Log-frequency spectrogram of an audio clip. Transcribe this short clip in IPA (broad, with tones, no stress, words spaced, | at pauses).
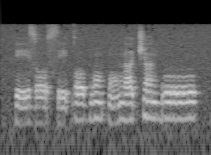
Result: e˨zɔ˨ se˨ɡɔ˦ bɔ̃˦ k͡pɔ̃˨˦ŋa˦ t͡ʃã˦ ɡ͡boː˦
